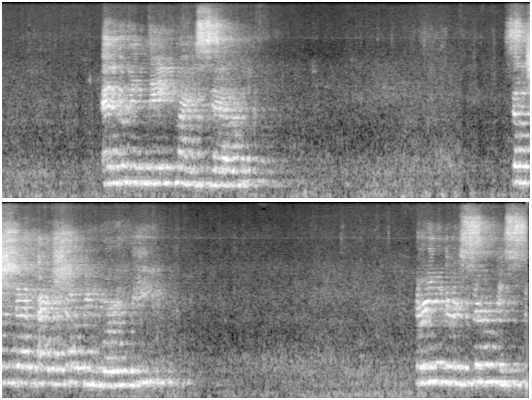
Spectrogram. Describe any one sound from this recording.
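A large crowd of young men and women sings together in unison.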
